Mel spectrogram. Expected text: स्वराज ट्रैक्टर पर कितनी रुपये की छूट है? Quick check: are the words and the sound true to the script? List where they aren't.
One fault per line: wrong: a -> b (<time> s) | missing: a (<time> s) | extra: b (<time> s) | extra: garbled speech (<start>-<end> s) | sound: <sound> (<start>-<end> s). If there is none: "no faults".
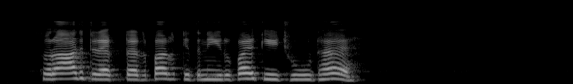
no faults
